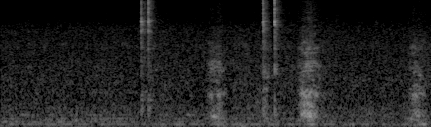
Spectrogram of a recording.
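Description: Near silence: quiet room tone with a few faint, short clicks, one about a second and a half in and a quick pair near the three-second mark.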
